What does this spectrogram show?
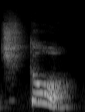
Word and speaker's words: что: Вы заметили, что мы произносим букву «ч» как «ша». То есть у нас не «что», а «что».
